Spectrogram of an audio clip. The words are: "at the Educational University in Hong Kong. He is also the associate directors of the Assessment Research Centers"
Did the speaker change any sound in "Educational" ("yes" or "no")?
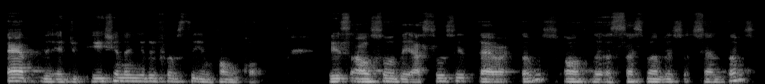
yes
